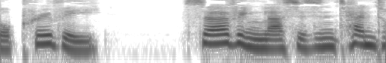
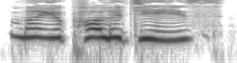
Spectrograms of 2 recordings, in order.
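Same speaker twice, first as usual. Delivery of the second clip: high, wailing apology; 12 semitones higher, 4 dB louder than usual. A narrator's reading. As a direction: wail it out tearfully. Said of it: "Cluna broke in with a wail".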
